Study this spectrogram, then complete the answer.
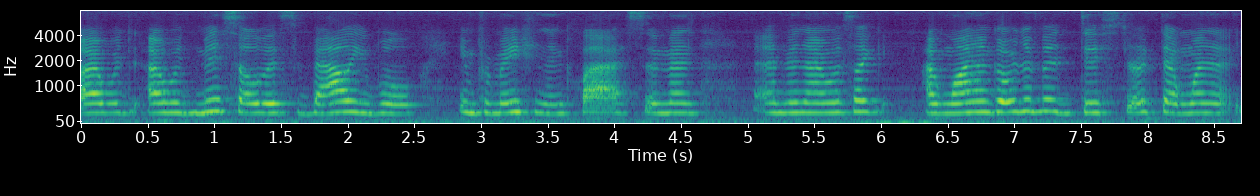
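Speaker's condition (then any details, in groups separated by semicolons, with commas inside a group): Cerebral palsy; speech therapy in early school years, later discontinued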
